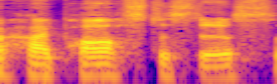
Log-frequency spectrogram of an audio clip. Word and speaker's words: hypostasis: In other words, so we talk about a hypostasis, a hypostasis, I think the correct way of pronouncing that, is just the Greek word for person or subsistence or individual.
